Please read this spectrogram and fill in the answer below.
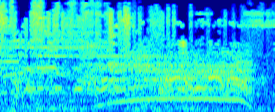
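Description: A moo from a homemade mechanical bull: one long call that rises and then holds, starting about two-thirds of a second in.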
